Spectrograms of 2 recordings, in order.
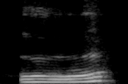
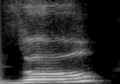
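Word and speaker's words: וּ: And again, at the end, at the bottom of the page, when the vav is sometimes written as a u, it's pronounced u, not vu.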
